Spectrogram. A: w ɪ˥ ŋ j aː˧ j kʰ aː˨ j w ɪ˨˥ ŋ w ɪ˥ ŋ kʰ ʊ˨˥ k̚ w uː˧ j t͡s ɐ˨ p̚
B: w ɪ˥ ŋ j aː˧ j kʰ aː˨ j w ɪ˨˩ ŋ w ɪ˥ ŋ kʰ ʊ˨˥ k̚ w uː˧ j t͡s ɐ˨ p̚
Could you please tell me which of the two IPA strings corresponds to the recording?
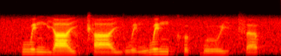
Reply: A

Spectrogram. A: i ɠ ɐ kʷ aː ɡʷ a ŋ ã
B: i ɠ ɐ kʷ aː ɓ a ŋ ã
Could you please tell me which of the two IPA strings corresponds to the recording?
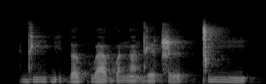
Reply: A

